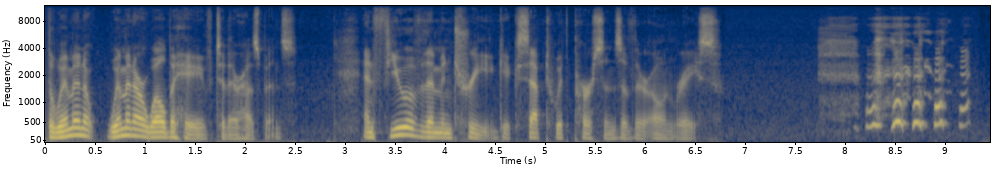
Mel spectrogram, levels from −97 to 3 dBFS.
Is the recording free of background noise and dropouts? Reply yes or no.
no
